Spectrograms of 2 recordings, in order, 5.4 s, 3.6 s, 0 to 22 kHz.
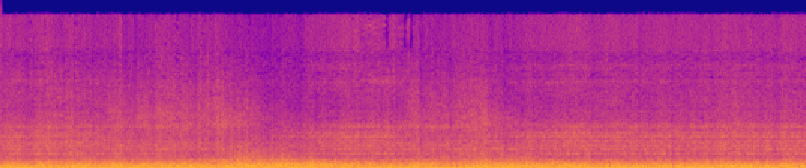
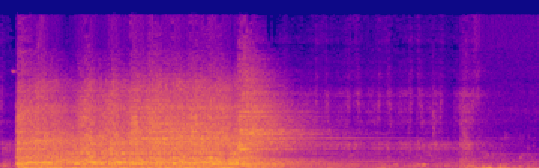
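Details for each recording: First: C6 Corvette drift build, 427ci single-turbo LS V8, first start after swapping cam sensor wires, idle not yet set: loud, lumpy, uneven rumble, runs but rough; owner suspects further issues needing intake removal; rough idle before idle setup. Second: C6 Corvette drift build, 427ci single-turbo LS, first startup; starter spins hard about a second and a half, never fires; fuel pump voltage drops to about nine while cranking, starter power wire to be moved directly to battery.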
